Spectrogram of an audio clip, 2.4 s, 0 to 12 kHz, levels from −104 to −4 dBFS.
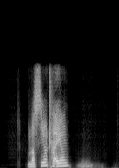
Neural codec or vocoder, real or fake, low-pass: codec, 16 kHz, 1 kbps, FreqCodec, smaller model; fake; 7.2 kHz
